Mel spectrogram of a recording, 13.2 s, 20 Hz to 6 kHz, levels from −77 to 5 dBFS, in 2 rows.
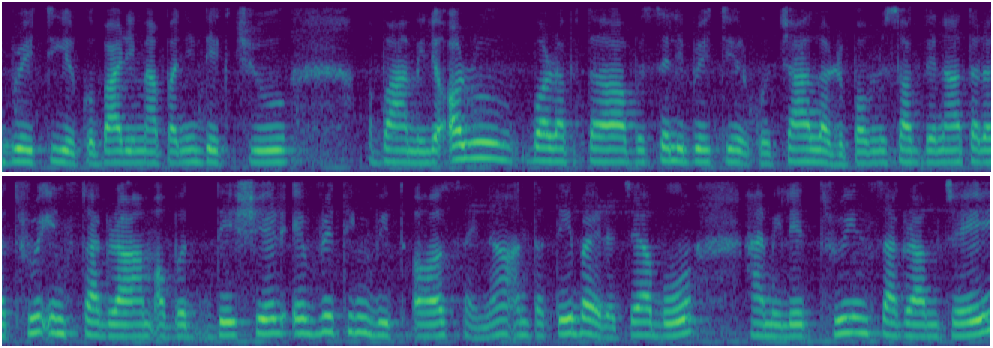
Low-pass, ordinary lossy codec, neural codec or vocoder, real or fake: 5.4 kHz; Opus, 24 kbps; none; real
